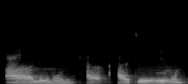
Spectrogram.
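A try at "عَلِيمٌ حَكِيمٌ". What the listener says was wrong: আচ্ছা, এখানে টানটা কিন্তু একটু আটপিস হয়ে গেল। আইনে টান হবে না, লামের জেরে টান হবে।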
